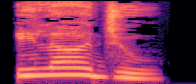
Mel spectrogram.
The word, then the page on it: ಇಲ್ಲಾಜಿ: illāji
